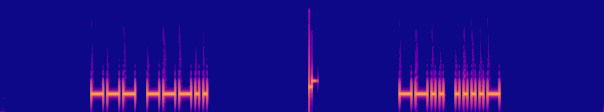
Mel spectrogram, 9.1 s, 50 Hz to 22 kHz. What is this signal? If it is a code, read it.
Morse code, heard as a keyed tone, about 20 wpm, 700 Hz. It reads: O 8 Z 4
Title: Single-Letter Single-Number 20wpm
